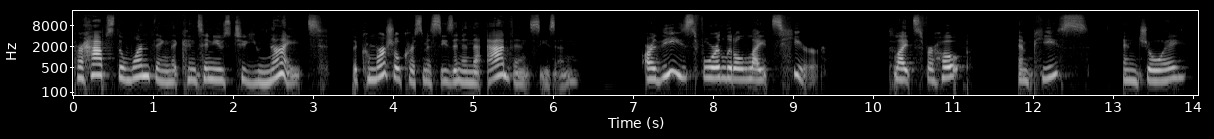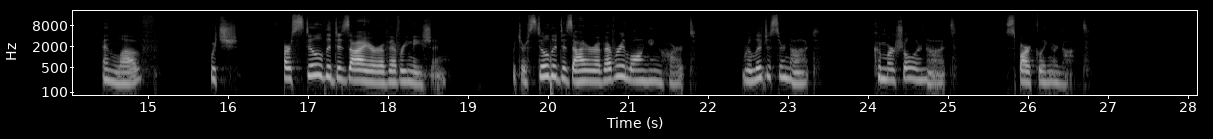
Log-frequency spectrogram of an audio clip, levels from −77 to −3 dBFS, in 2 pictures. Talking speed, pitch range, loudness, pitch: 120 wpm, 210-265 Hz, -32 LUFS, 235 Hz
